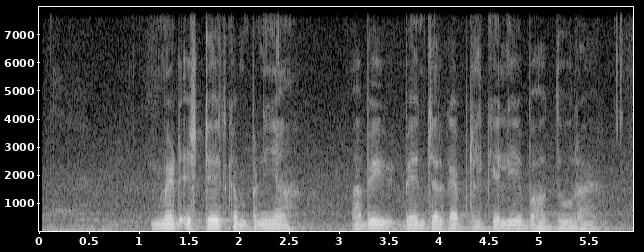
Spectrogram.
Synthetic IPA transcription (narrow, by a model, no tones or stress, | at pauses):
mɪɖɪsʈeːʈkɐ̃mpənijã | ɐbʱibẽːɲt͡ʃəɾkɛːpɪʈəlkeliebɐɦʊt̪̚d̪uːɾɦɛ̃ː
